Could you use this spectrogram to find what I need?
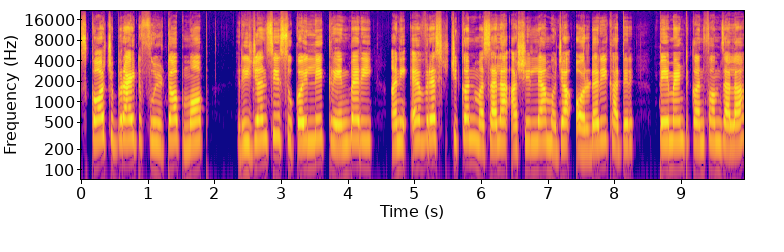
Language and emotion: Goan Konkani, neutral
